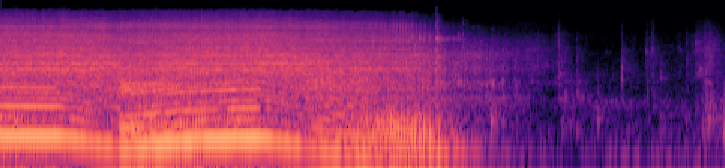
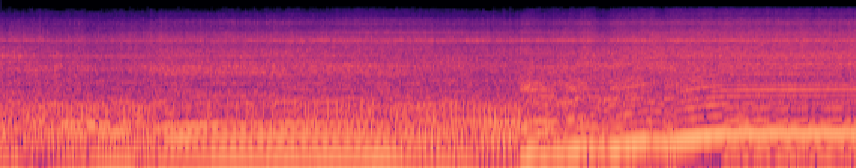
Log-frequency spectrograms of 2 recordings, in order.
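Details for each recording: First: Hyundai two-stroke brushcutter that bogs at low rpm and spins the head slowly: the note wavers and sags instead of climbing, never reaches full revs, then dies; bogging from a fuel-soaked air filter. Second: Hyundai two-stroke brush cutter after repair (flooded air filter): bright buzz holds steady, dips and climbs back smoothly when revved; runs clean and takes throttle well.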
